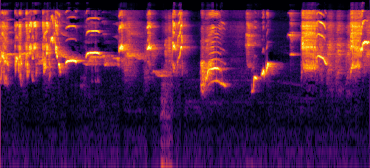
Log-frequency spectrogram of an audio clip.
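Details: Fighter-type oriental magpie-robin in full song: loud bursts of harsh, buzzy high notes mixed with sharp whistled slurs and a falling and rising whistle, phrases separated by brief pauses, with one faint low thump midway.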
